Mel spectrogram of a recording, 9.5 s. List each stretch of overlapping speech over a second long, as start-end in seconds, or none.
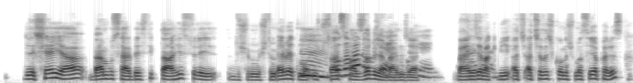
4.5-6.3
